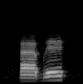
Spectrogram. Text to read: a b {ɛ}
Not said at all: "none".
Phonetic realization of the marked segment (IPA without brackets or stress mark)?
ɛ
